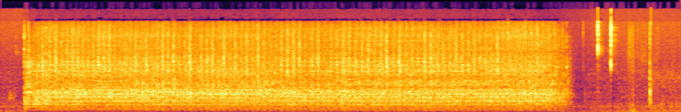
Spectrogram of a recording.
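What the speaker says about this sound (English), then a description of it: "So when you overlock, make sure all those raw edges are together." An overlocker serges the raw edges of fabric held together. Its motor whirs loud and continuous for about eight seconds, then stops, followed by a few small clicks of handling.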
